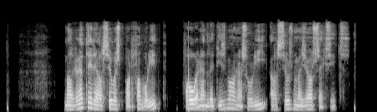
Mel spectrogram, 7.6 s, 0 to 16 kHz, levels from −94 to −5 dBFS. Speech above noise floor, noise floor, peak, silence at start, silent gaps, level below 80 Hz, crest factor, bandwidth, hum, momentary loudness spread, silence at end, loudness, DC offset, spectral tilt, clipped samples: 34 dB; -54 dBFS; -2 dBFS; 1.3 s; 3.35-3.50 s, 3.56-3.60 s; -56 dBFS; 20 dB; 8.2 kHz; none; 8 LU; 0.45 s; -20 LUFS; under 0.1%; -4 dB/octave; under 0.1%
